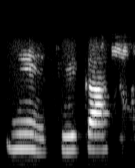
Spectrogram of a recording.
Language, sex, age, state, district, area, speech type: Sindhi, female, 60+, Gujarat, Surat, urban, conversation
